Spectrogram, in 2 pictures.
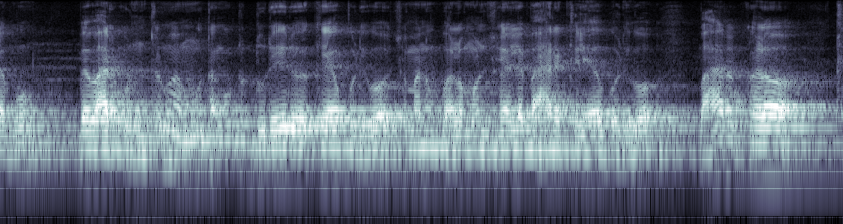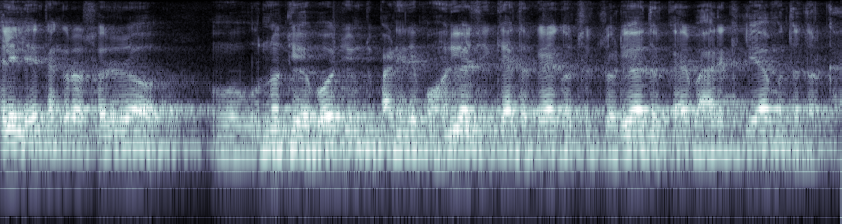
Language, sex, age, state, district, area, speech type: Odia, male, 60+, Odisha, Khordha, rural, spontaneous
